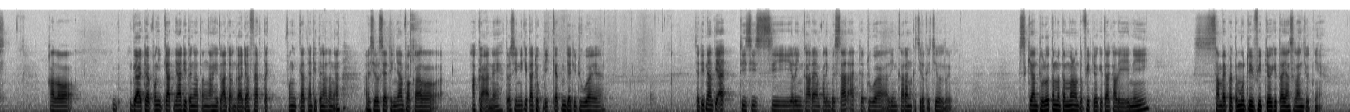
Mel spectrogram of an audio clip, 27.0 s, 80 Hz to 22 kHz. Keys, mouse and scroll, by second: 0.1 shift+d, 0.3 click, 2.6 click, 2.8 click, 3.2-4.5 drag, 5.5 click, 5.7 click, 6.2 Tab, 6.3 a, 6.7 g, 6.8 y, 7.9 click, 8.2 s, 9.1 click, 9.5 g, 9.6 y, 9.9 click, 10.0 Tab, 10.3 click, 11.8 click, 12.7 click, 13.5 click, 14.9 click, 15.9 click, 17.5 KP_7, 17.9 click, 18.4 click, 19.3 KP_3, 19.7 r, 21.9 BackSpace, 22.4 KP_Add, 23.2 KP_9, 23.3 KP_0, 23.7 click, 24.6-27.0 drag.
